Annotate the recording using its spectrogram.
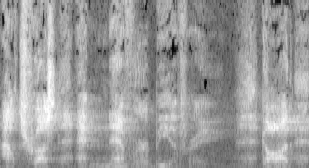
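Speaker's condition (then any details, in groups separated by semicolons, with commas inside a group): Laryngeal cancer; prior chemo and radiation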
